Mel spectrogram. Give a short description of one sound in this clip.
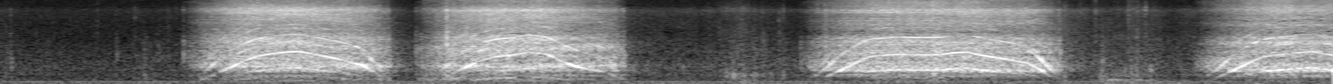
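A chainsaw revs up in loud bursts, its pitch rising and falling.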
